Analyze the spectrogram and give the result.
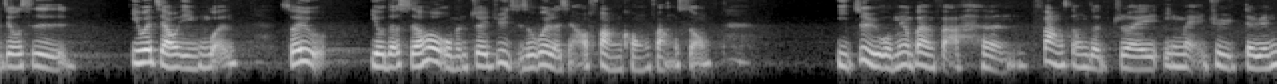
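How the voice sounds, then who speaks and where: A young woman with a Taiwanese Mandarin accent talks through her own podcast episode alone, loose and conversational. She pokes fun at herself and laughs easily between thoughts. Her pitch sits in a middle range for a woman. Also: a little mellow. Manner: chatty and self-mocking, laughs often. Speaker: podcast host. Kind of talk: casual solo podcast monologue.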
